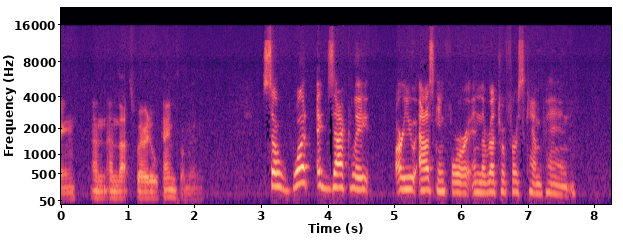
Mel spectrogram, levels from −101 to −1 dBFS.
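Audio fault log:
1.80–2.13 s, speech cut by the noise suppressor: part of the speech was taken for noise and turned down by up to about 11 dB, so roughly 300 ms sounds swallowed and faint. The waveform envelope dips, and the spectrogram shows speech energy thinning toward the noise floor.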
